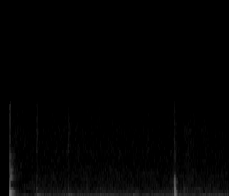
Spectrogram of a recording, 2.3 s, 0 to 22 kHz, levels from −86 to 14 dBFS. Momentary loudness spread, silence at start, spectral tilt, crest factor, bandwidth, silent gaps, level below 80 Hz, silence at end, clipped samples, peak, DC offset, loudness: 15 LU; 0.1 s; -5 dB/octave; 32 dB; 11 kHz; none; -78 dBFS; 0 s; under 0.1%; -28 dBFS; under 0.1%; -61 LUFS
